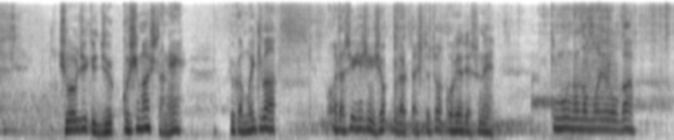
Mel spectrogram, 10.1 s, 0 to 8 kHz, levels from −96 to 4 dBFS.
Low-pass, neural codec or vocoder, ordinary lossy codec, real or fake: 7.2 kHz; codec, 16 kHz, 4 kbps, X-Codec, HuBERT features, trained on LibriSpeech; none; fake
